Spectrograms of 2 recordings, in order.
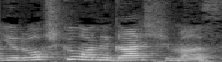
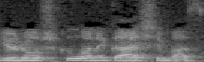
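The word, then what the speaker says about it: よろしくお願いします: Now, yoroshiku onegaishimasu. It's kind of tricky to explain what yoroshiku onegaishimasu means.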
